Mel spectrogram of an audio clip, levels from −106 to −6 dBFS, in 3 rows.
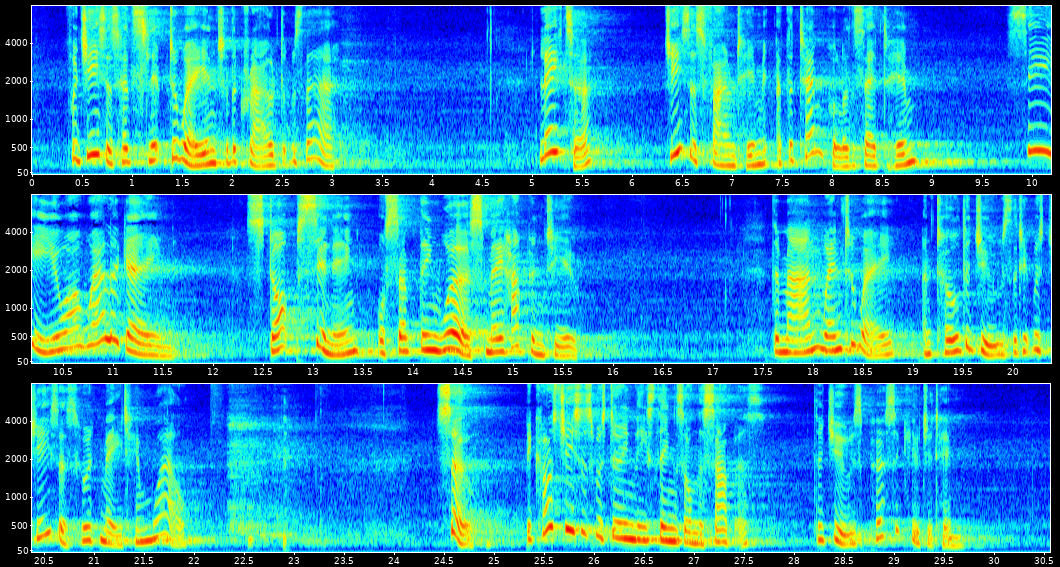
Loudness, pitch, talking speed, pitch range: -29 LUFS, 240 Hz, 130 wpm, 215-270 Hz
